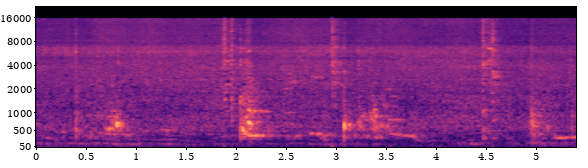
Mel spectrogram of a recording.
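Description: Metal spatula scraping and stirring marinated chicken pieces in an aluminium pot, with several short scrapes over a steady sizzle as the chicken begins to fry.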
